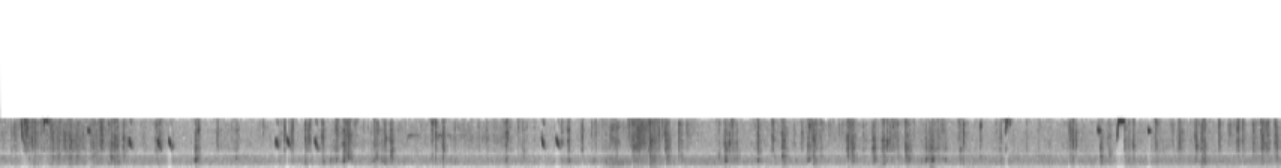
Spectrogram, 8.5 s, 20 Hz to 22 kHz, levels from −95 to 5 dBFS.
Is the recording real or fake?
real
